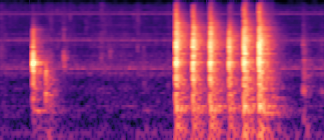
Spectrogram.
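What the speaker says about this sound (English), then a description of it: "Then it just says put the lid on." A metal lid set onto a cooking pot of simmering mince beef and onion makes a faint single clank, then a quick series of rattling metallic clinks as it settles, close and quiet.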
